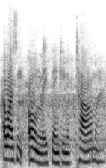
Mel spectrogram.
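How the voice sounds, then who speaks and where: A woman's voice: fairly low pitch, fairly even intonation, moderate pace, lo-fi sound, natural voice. Actress doing a nervous young woman, stammery and pleading, hissy old radio play. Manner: hesitant, breathy pleading with many restarts. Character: anxious young woman caught in a crime chase. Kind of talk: 1950s radio drama acting. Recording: old radio recording, noisy.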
